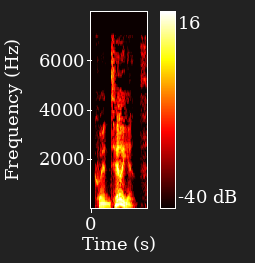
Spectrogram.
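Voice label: "quintillionth", English, uk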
